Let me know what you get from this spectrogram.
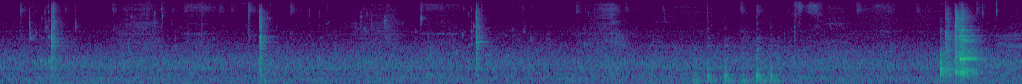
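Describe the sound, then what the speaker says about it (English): Gentle stirring of a yellow liquid made from lemon peels, a few faint clinks and soft liquid swishes spaced several seconds apart, with a short cluster of small taps near the end. "let me just give it a little stir"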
